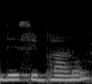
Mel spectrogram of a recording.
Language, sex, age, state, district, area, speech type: Gujarati, female, 18-30, Gujarat, Kutch, rural, spontaneous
